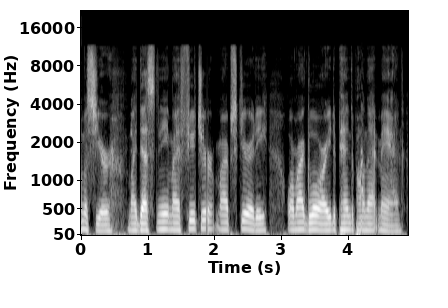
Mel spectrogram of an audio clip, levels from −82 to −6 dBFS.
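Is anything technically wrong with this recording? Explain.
Yes. Brief chirps and squeaky bursts break into the speech at 0.75 s, from 1.87 to 1.91 s, and from 4.19 to 4.22 s. The first is faint, and the later two are harsh and much louder, peaking around -5 dBFS. This is a corrupt frame decoded fault: damaged bits in the compressed stream were played through anyway, so misread gains and codes put energy at the wrong frequencies for one frame, then several, then a couple.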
